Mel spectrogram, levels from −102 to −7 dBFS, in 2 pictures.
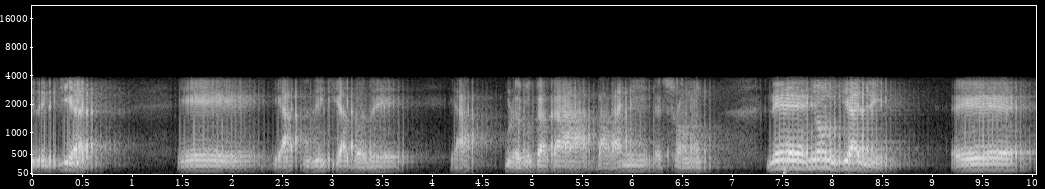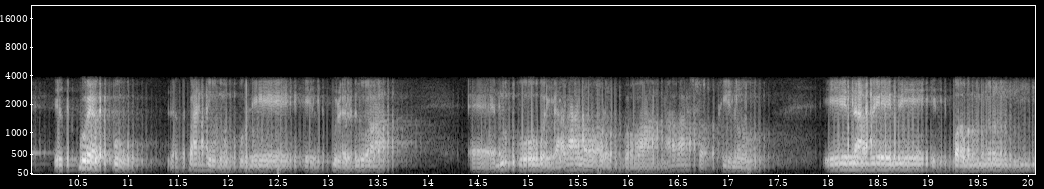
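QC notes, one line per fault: Throughout, buffer tearing: the writer filling the ring buffer and the hardware reading it have drifted so their positions cross inside every period. Around a fifth of each buffer still holds speech from roughly a tenth of a second earlier, butted against current audio with hard joins either side. Those joins repeat at 21.5 Hz, which fits a 2048-sample buffer, giving a steady robotic rattle that rides on the speech and drops away in pauses.
7.52–7.54 s, 12.50–12.52 s, 15.70–15.72 s, 17.20–17.22 s, packet loss with pitch repetition: at each point a single packet went missing, a 20 ms gap, and the receiver filled it by looping the last pitch period of the speech. Because each loss is so short, the concealment never reaches its fade to silence. The sound is a brief held, buzzy stall in the voice before normal speech resumes, and it recurs four times.
12.18–12.21 s, 18.11–18.14 s, loud pop: a sudden pulse of voltage lands on top of the signal, likely from a switch, static discharge or a driver glitch. 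Each is a single sharp pop, about 15 dB above the speech at 12.18 s and about 20 dB above it at 18.11 s, just before "na be". The speech carries on beneath both, heard through the narrow 250 Hz to 3.5 kHz band of the G.711 A-law line.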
